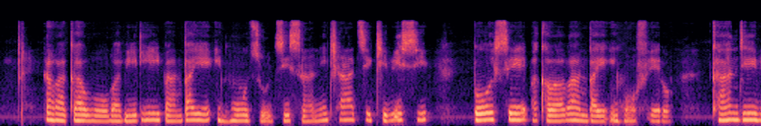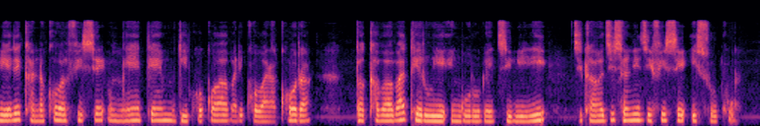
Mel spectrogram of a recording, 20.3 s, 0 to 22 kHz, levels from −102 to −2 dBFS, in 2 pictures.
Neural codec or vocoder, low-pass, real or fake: codec, 24 kHz, 3 kbps, HILCodec; 10.8 kHz; fake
